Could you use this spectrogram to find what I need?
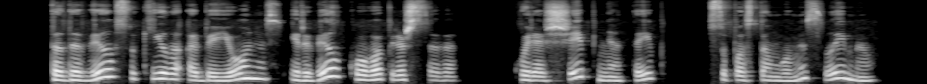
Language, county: Lithuanian, Vilnius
